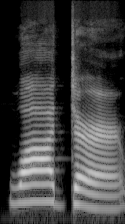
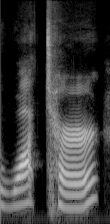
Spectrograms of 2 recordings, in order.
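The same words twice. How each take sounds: First: The middle consonant is a soft D sound. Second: The middle consonant is a crisp, hard T. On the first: The speaker calls it right. "we're going to say water" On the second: The speaker calls it wrong. "we're not going to say water"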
